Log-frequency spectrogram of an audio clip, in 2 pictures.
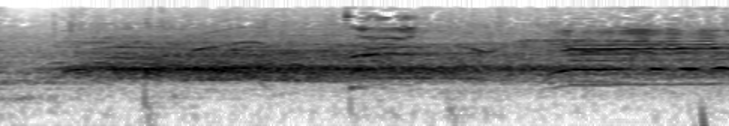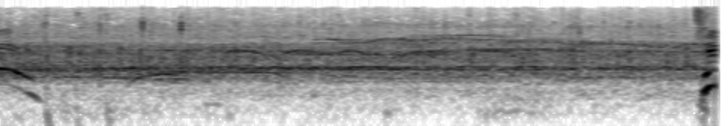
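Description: A large crowd cheers and screams loudly in a big echoing hall.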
